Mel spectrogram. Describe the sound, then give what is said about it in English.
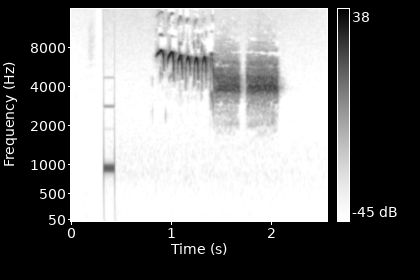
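A chickadee sings clearly: a quick run of high, chattering notes, then two longer buzzy notes. A brief tone sounds just before, with no talking. “It's a chickadee.”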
